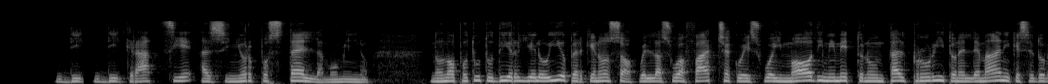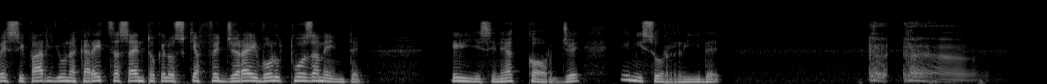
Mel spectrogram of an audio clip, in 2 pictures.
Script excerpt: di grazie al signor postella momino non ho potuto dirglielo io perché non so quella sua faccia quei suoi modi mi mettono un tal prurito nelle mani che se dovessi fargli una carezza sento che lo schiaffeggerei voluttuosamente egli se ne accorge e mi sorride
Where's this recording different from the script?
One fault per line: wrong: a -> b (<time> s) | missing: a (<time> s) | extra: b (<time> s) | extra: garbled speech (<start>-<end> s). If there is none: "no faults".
extra: di (0.9 s)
